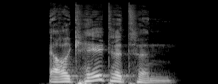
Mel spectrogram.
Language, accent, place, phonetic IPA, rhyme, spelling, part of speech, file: German, Germany, Berlin, [ɛɐ̯ˈkɛltətn̩], -ɛltətn̩, erkälteten, adjective / verb, De-erkälteten.ogg
- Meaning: inflection of erkälten: 1. first/third-person plural preterite 2. first/third-person plural subjunctive II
